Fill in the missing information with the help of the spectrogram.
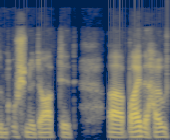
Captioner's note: speaking French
